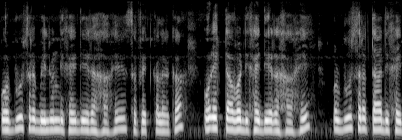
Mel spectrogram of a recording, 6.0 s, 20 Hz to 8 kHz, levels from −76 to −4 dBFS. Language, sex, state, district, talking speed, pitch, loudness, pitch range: Hindi, male, Arunachal Pradesh, Longding, 230 wpm, 165 Hz, -17 LUFS, 155-180 Hz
